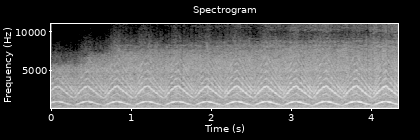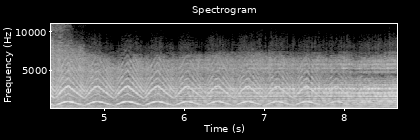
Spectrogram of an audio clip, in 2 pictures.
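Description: A police siren wails loudly, its pitch sweeping up and down in quick, steady cycles without pause, over a low engine rumble.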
